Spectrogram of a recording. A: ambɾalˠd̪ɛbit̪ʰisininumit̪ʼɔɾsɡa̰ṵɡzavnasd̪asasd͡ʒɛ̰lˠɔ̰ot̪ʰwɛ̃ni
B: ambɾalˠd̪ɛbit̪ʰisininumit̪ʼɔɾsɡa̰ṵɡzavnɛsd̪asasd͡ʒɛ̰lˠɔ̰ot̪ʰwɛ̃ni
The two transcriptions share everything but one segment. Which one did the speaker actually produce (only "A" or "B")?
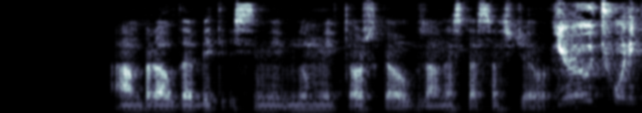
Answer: B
